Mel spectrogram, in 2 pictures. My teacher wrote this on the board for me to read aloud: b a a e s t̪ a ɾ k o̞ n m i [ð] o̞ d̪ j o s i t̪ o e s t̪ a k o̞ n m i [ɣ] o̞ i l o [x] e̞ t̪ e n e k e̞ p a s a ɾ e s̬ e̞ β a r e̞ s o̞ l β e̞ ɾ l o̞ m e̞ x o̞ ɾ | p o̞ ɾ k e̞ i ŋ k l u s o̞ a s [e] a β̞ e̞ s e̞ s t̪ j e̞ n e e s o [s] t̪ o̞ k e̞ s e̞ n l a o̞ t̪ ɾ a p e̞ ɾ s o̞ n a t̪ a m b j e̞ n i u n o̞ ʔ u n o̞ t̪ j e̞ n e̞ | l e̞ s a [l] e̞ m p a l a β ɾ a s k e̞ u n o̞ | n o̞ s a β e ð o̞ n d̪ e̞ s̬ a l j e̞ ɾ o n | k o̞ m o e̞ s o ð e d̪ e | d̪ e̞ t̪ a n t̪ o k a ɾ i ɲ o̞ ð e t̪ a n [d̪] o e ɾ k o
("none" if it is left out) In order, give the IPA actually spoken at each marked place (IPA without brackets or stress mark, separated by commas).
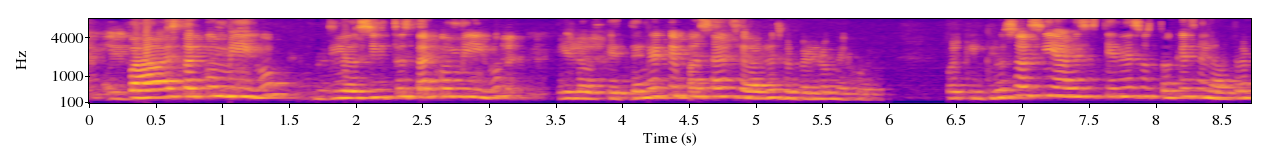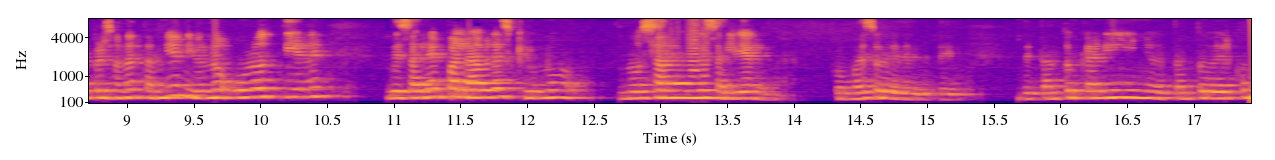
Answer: ɣ, ɣ, k, i, s, l, t̪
